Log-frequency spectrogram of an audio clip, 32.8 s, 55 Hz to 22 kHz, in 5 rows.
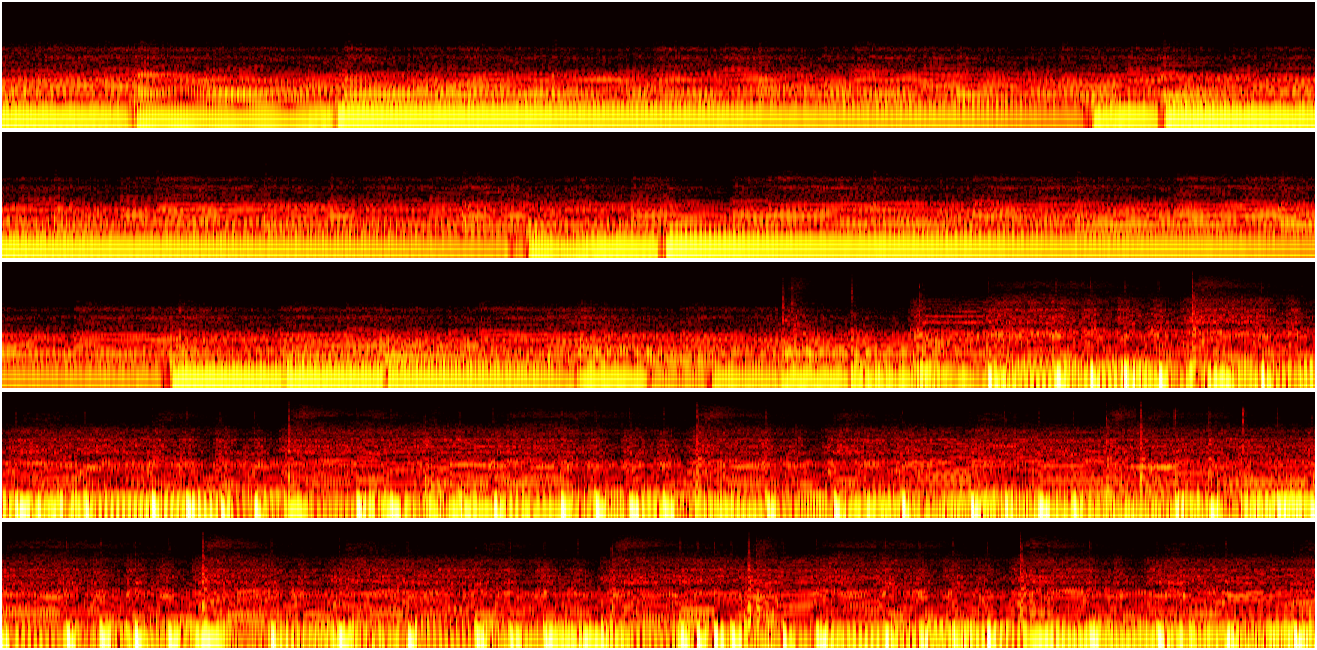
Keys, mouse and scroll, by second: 0.1 click, 0.2 g, 1.0 click, 1.1 g, 1.7 click, 1.8 g, 2.2 right click, 2.5 click, 2.8 shift+click, 5.5 click, 5.8 f, 7.8 click, 7.9-10.7 typing, 8.4 click, 9.1-9.5 drag, 9.5 right click, 10.3 click, 10.5 click, 11.5 click, 11.7 click, 11.9 g, 12.4 click, 13.0 g, 14.1 drag, 14.4 g, 14.8 click, 15.4 g, 16.1 click, 16.4 g, 17.0 click, 17.4 g, 17.8 click, 17.9 click, 18.2 g, 18.6 click, 18.9 g, 19.4 click, 19.5 scroll down 1, 19.8-21.3 shift+middle drag, 21.3 click, 21.7 f, 22.0 click, 22.2 f, 22.4-22.8 scroll down 1, 23.0 f, 24.3-24.7 scroll up 1, 24.7 click, 25.7 f, 25.9 click, 26.3 f, 26.7-29.2 shift+middle drag, 26.9 f, 27.6-27.9 scroll up 2, 29.2 shift+click, 29.5 shift+click, 29.7 f, 30.1 click, 30.4 shift+drag, 30.6 shift+drag, 30.9 shift+click, 31.3 shift+click, 31.5 f, 31.9 click, 32.5 shift+click, 32.7 f.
